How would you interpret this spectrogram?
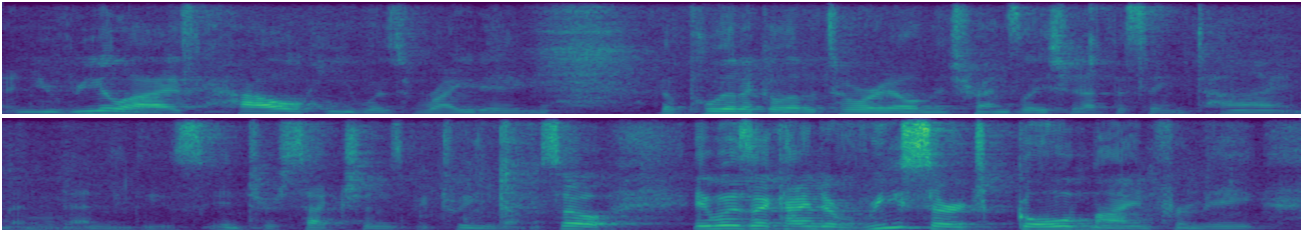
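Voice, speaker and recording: A man in his forties speaking as a translator on a panel, halting, with many fillers and restarts. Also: mid-range voice, dark tone. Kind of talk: panel discussion.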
